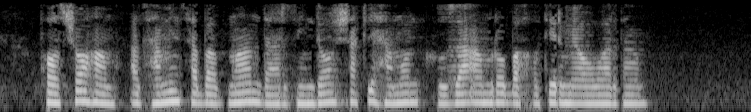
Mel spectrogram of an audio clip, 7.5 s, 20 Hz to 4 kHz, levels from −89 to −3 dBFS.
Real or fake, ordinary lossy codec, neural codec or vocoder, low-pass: real; AAC, 16 kbps; none; 3.6 kHz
